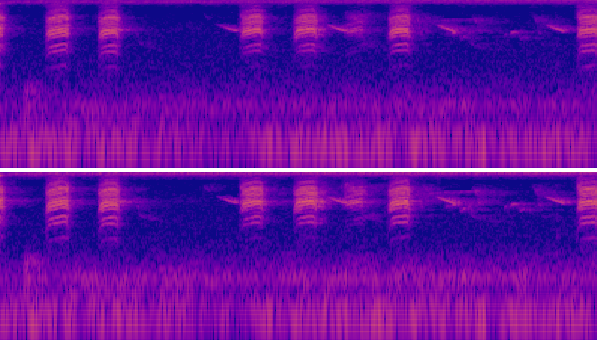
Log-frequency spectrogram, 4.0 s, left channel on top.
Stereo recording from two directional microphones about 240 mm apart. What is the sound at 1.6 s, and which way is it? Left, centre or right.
Bird, left.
